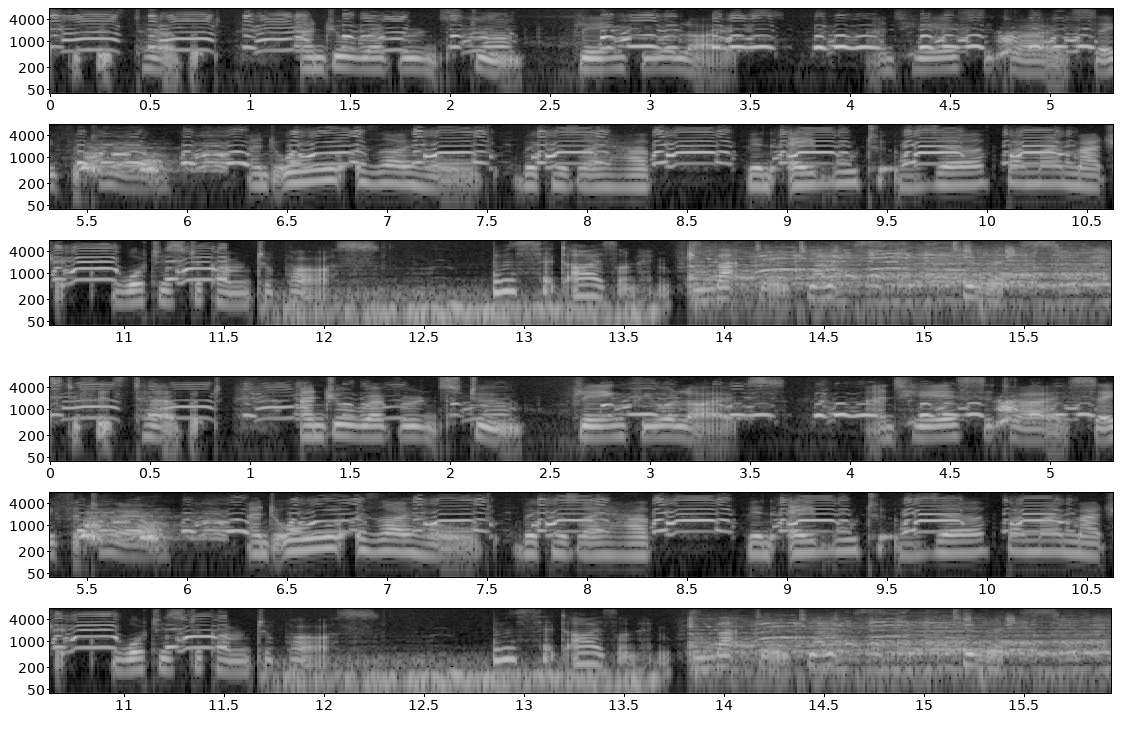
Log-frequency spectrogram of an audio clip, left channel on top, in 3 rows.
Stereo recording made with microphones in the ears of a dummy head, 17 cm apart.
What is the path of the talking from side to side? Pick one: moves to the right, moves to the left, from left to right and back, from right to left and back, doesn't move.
moves to the left.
